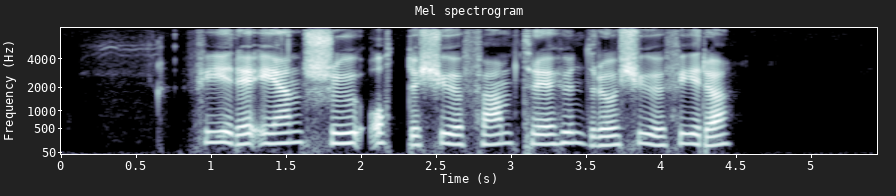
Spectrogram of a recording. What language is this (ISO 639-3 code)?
nor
